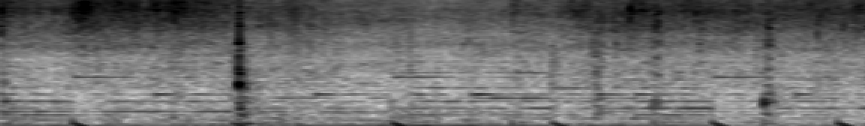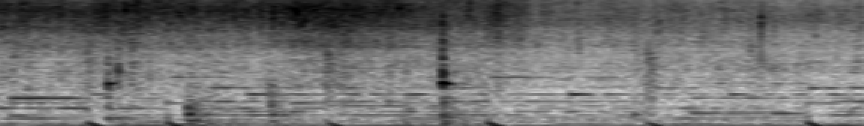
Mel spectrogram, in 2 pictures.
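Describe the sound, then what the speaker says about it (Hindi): Crushed red chilli and turmeric sautéing in a pan over high heat make a continuous soft sizzle, broken by the occasional scrape and clink of stirring. "तेज़ आंच पे इसको सौते करेंगे।"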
